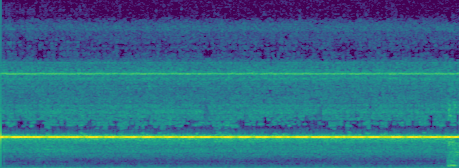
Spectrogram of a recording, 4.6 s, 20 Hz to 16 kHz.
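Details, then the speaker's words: Car radio cassette deck drive motor after repair and clockwise speed-trim adjustment, tested upside down with test tape reading about 2.99–3.02: steady clean high test tone, even pitch, no wow or flutter; correct tape speed. "That is so close, I'm gonna leave that alone. That's totally fine."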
